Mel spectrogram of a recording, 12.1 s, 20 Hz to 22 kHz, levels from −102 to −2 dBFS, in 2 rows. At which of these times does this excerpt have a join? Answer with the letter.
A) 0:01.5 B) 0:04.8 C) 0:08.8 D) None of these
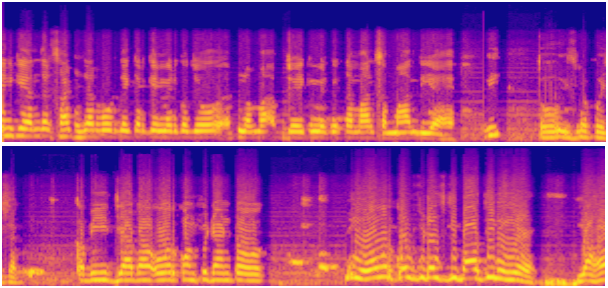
B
